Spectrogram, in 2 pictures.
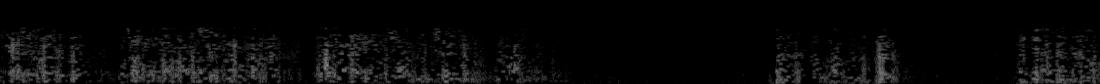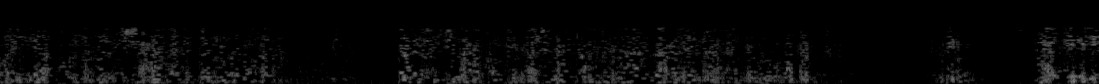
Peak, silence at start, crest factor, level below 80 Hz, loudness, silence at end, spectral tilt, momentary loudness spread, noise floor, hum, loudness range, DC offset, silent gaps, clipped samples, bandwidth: -24 dBFS; 0 s; 24 dB; -70 dBFS; -47 LUFS; 0 s; -2.5 dB/octave; 19 LU; -75 dBFS; none; 8 LU; under 0.1%; none; under 0.1%; 5.8 kHz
